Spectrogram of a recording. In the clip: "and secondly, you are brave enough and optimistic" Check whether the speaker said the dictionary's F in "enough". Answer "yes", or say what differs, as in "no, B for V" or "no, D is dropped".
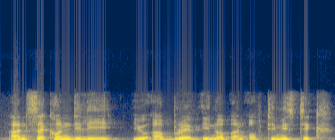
no, P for F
